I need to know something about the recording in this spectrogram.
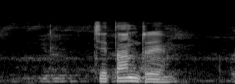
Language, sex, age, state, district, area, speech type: Santali, male, 18-30, Jharkhand, East Singhbhum, rural, read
